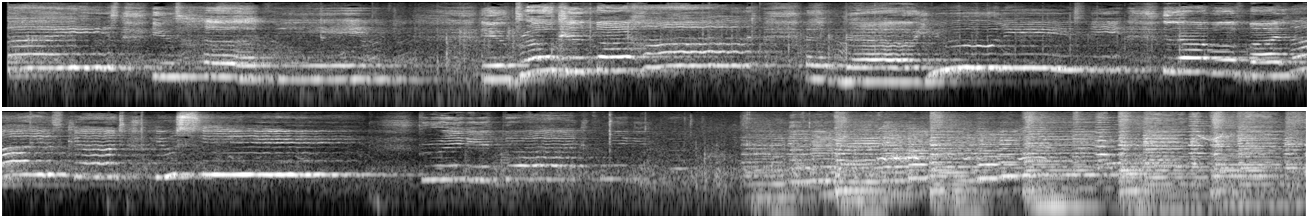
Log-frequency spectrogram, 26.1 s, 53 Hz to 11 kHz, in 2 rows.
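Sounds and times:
slow dance music: 0.1 - 26.0.

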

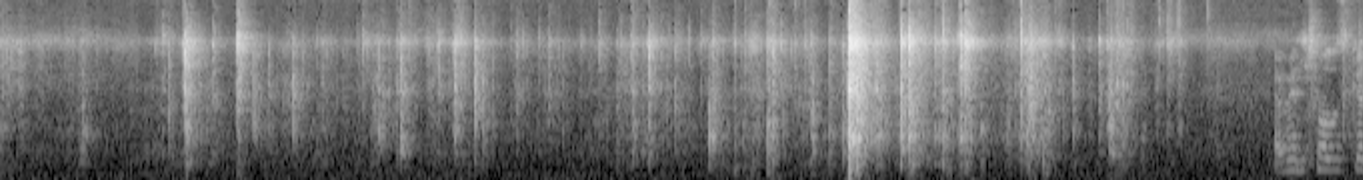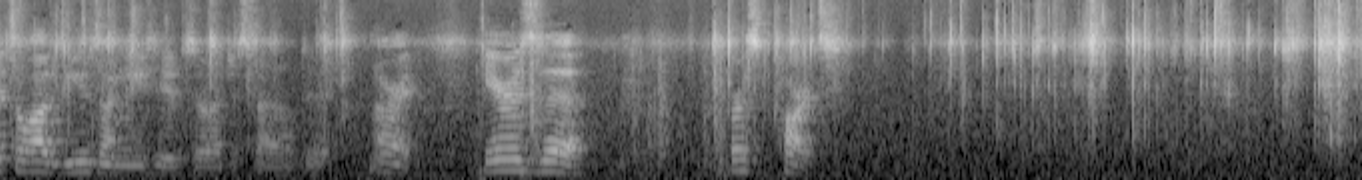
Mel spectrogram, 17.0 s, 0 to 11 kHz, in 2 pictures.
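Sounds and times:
plastic packaging crinkling: 0.0 - 10.9, 11.6 - 17.0.

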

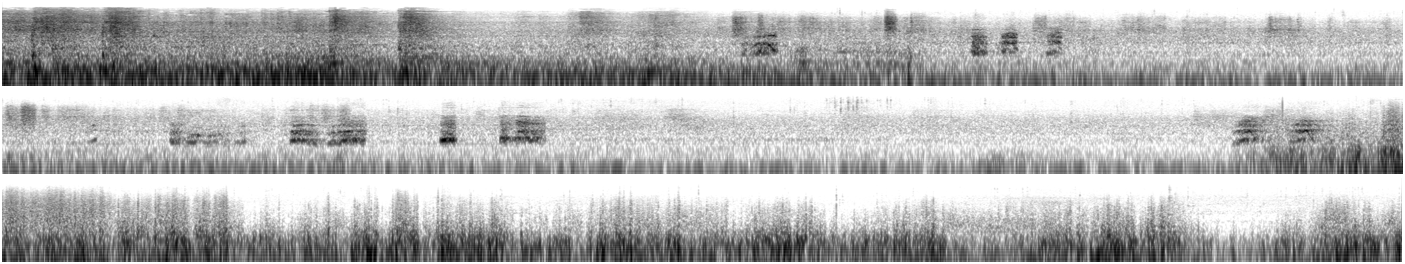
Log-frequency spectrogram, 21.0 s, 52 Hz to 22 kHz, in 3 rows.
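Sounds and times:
freight train wheels rumbling: 0.0 - 21.0
dog barking: 3.7 - 4.0, 4.8 - 5.4, 7.4 - 9.8, 13.2 - 13.7.

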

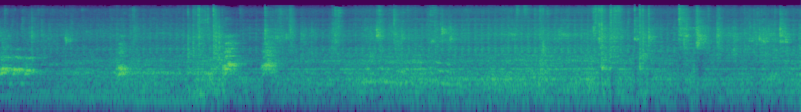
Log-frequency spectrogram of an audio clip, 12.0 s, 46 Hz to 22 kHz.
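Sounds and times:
dog barking: 0.0 - 0.6, 1.8 - 2.0, 3.4 - 4.2
steady background hum: 0.0 - 12.0.

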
